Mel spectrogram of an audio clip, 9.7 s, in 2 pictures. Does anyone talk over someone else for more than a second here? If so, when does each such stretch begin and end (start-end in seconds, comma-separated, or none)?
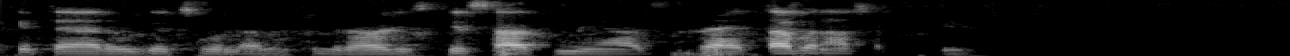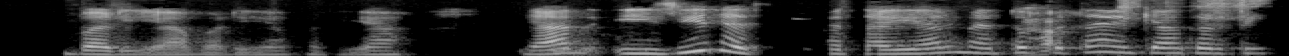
none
